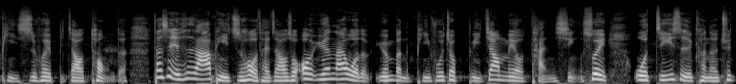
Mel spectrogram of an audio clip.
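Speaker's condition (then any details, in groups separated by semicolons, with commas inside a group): Submucous cleft palate; submucous cleft palate since childhood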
